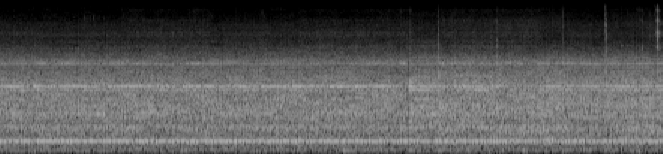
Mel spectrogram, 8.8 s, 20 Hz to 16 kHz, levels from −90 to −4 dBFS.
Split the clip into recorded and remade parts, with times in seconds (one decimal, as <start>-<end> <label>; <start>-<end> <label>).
0.0-1.7 recorded; 1.7-2.8 remade; 2.8-4.0 recorded; 4.0-5.5 remade; 5.5-5.9 recorded; 5.9-7.2 remade; 7.2-8.8 recorded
